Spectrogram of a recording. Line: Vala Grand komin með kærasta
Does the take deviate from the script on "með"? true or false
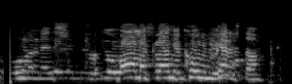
true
